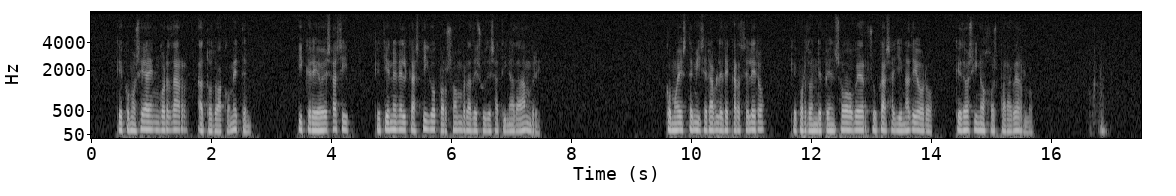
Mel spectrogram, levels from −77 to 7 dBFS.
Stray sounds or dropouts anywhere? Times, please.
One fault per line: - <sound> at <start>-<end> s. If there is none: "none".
- sneeze at 16.6-17.0 s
